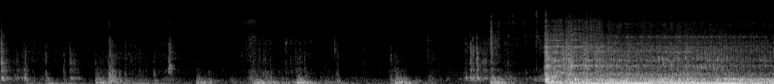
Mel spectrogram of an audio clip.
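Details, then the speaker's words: Outboard on a $700 auction boat, in reverse on the lake: after a few clunks it roars to full throttle, ragged and spitting like a misfire; the owner suspects it needs carb work or time to burn deposits off. "That's full throttle. I don't know, guys. Might just need some time to burn some crap off, but definitely need some carb work."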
